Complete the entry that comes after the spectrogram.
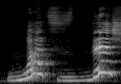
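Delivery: high, loud shriek; shrieking queen. Acted. Queen spots a boy in throne room, loud shriek. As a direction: shriek it in outrage. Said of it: "she shrieked".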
